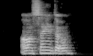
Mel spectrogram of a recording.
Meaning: third-person plural simple future of enceindre
- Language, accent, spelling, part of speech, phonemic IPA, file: French, Canada, enceindront, verb, /ɑ̃.sɛ̃.dʁɔ̃/, LL-Q150 (fra)-enceindront.wav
